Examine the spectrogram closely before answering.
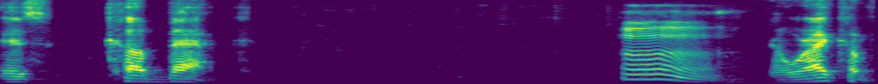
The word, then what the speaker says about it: Quebec: and the phonetic pronunciation for Q is Quebec. Mm. Now, where I come from, it's the province is Quebec, right?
